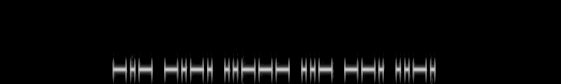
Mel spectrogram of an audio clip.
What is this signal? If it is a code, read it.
Morse code, heard as a keyed tone, about 27 wpm, 700 Hz. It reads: KC2UGF
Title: USA Call Signs - 6 Characters - Repeated 2x - 28wpm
